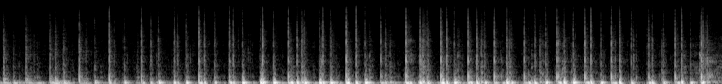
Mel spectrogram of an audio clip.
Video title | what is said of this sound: ASMR Plastic Box Tapping & Scratching | these are the plastic sides they have this nice kind of like like a corrugated texture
